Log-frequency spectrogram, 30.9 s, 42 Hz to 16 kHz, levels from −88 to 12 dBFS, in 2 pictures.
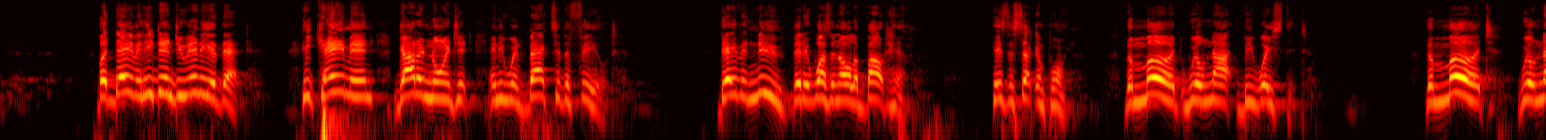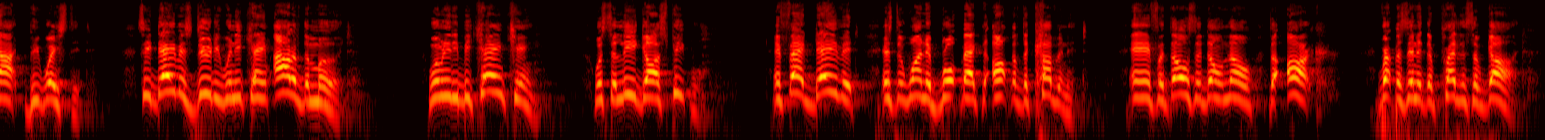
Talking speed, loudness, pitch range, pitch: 175 wpm, -31 LUFS, 230-280 Hz, 250 Hz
